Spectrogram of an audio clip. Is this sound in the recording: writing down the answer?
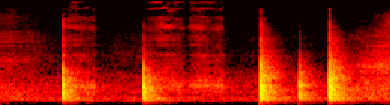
yes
